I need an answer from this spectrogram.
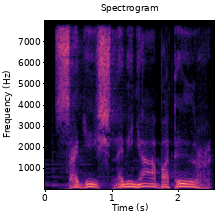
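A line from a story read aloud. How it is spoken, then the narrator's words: Plain. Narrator (Russian): говорит птица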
